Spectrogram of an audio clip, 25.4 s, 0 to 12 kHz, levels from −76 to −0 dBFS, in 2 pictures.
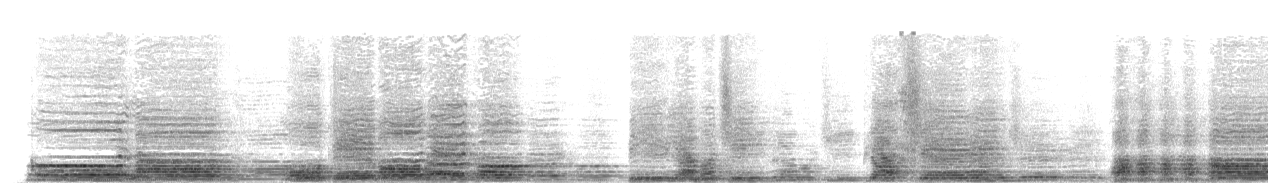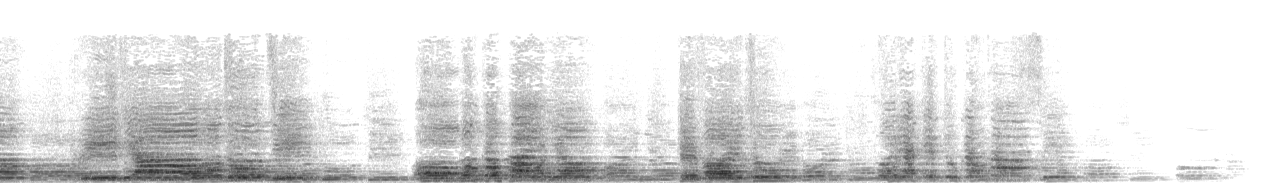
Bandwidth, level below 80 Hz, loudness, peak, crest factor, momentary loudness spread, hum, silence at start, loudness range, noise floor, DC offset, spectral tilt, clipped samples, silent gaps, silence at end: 10.5 kHz; -66 dBFS; -22 LUFS; -4 dBFS; 18 dB; 16 LU; none; 0.25 s; 8 LU; -64 dBFS; under 0.1%; -4.5 dB/octave; under 0.1%; none; 0.65 s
